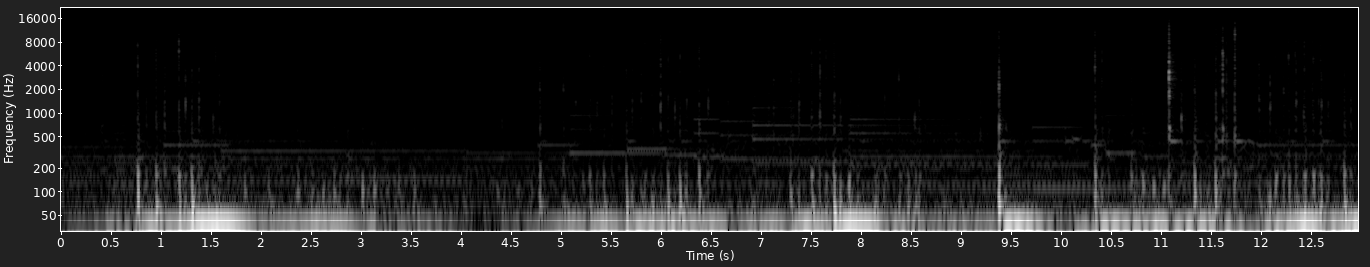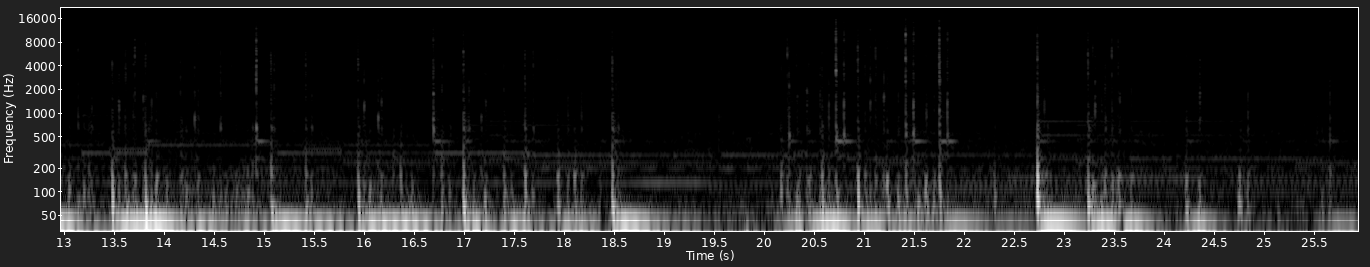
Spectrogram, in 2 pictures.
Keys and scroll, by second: 1.4 ctrl+s, 1.8 Right, 2.0 Down, 3.0 ctrl+Down, 4.4 ctrl+s, 8.1 Tab, 8.4 ctrl+s, 10.3 Up, 10.7 ctrl+Right, 11.3 Right, 11.4 space, 11.5 Left, 11.6 space, 14.2 ctrl+s, 14.5 Left, 16.1 ctrl+s, 16.3 ctrl+Right, 17.1 ctrl+s, 17.4 Right, 17.6 Down, 17.9 Tab, 20.7 space, 21.4 space, 21.7 space, 24.7 Tab, 25.6 space.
